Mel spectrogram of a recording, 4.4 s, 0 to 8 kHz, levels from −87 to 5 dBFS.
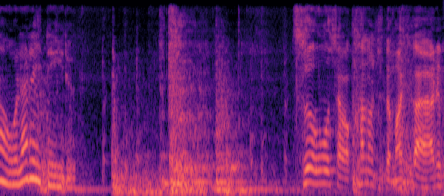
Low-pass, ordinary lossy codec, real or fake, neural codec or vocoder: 7.2 kHz; none; fake; codec, 16 kHz, 16 kbps, FunCodec, trained on Chinese and English, 50 frames a second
